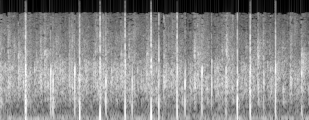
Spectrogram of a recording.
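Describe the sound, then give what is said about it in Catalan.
About a hundred people from the Club Més Amics, friends of Ràdio Estel of Catalunya Cristiana, applaud aboard a Grimaldi Lines ship, many hands clapping in a dense, continuous patter with sharper individual claps popping out irregularly. No one speaks over it. “Aquest és un aplaudiment també dedicat a vosaltres, amics oients de Ràdio Estel i Ràdio Principat”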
